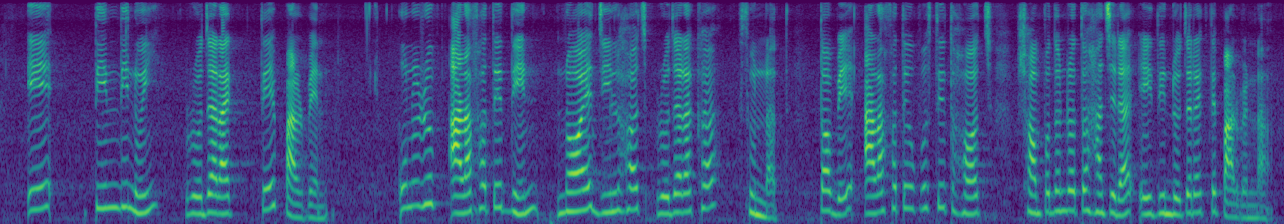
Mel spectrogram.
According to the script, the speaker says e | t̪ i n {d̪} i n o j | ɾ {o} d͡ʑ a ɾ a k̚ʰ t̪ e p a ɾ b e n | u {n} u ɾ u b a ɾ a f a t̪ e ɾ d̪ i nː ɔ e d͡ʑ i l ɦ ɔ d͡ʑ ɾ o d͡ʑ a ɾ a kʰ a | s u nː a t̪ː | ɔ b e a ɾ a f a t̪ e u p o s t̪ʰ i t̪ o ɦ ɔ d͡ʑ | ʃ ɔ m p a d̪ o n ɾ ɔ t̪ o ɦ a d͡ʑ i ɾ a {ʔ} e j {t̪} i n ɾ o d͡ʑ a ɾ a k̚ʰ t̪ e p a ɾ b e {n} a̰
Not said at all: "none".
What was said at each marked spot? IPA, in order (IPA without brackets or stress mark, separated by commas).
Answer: d̪, o, n, ʔ, d̪, nː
